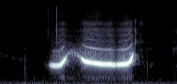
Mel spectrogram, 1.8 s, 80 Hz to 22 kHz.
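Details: Single drawn-out whistle from a pet Isabelle pearl cockatiel, recorded Christmas Day 2017: a brief rising note, then a long level tone ending in a quick upward flick.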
